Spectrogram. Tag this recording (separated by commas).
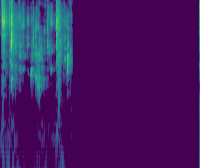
splatter, Liquid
